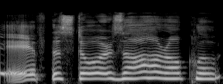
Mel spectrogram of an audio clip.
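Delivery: creaky door onset, sung high and slow; vocal fry. Shown as a demonstration. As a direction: start the line with a creak. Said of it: "this creaky door".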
